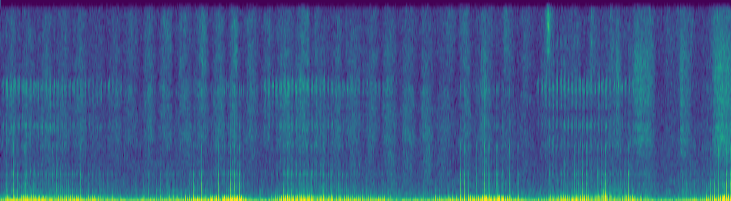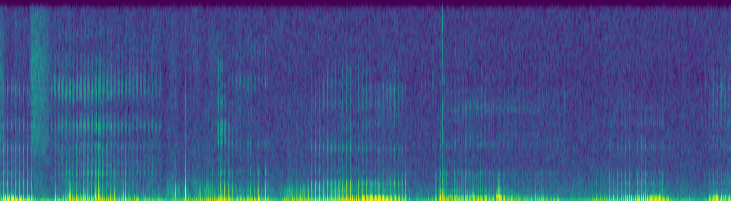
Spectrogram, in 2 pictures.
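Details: Domestic cat, a male, rumbling a deep steady purr while his chin is scratched as the sun rises over the Cotswold hills; breath-paced pulses every couple of seconds with faint rustling behind.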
